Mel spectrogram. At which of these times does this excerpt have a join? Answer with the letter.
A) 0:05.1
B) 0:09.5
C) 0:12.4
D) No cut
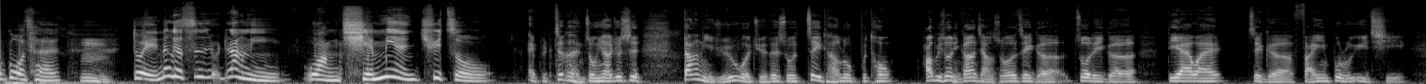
D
